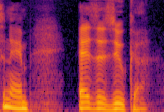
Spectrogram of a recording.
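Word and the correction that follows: Ezeiruaku: You don't get credit until you say the name right. – It's a tough name to pronounce. – Donovan here. – Ezaraku. Ezaraku. – Ezaraku. – Is how you pronounce it. Phonetic.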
